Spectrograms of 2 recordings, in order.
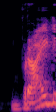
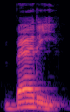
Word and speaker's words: bury: Bride means होता है दुल्हन, और ब्राइडल का अर्थ होता है दुल्हन से संबंधित। BURY को हम पढ़ते हैं बैरी। करेक्ट प्रोनाउंसिएशन है बैरी।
